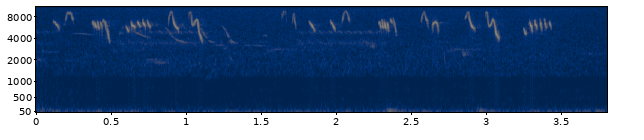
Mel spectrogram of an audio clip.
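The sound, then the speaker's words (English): A saffron finch sings a rapid string of bright, high whistled chirps in short clustered bursts, repeating steadily for several seconds with no talking. “Native to South America, they were introduced to Hawaii in the early 1960s, mainly because of their colorful plumage and their pleasant whistle like songs.”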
